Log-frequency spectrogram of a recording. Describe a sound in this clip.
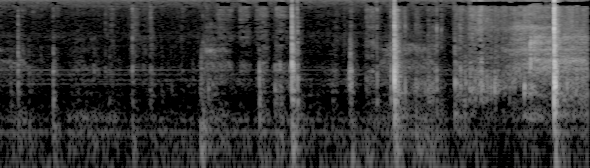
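A plastic cartridge shell clicks and snaps as it is pressed shut.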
